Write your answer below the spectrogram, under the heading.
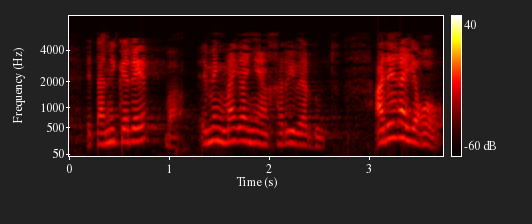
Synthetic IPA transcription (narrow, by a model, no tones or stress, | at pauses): e̞t̪anike̞ɾe̞βa̰e̞me̞ŋmajɣajɲe̞anʝariβe̞aɾðut̪ | aɾe̞ɣ̞ajaɣ̞o̞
